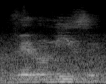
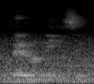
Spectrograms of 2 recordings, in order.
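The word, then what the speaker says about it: Veronese: তো শব্দের শেষে হচ্ছে ই উচ্চারিত হবে, দ্যাটস কারেক্ট, কিন্তু এস এর জন্য উচ্চারণটা হচ্ছে বর্গীয় জয়ের মতো, ভেরোনিজে, পাওলো ভেরোনিজে।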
